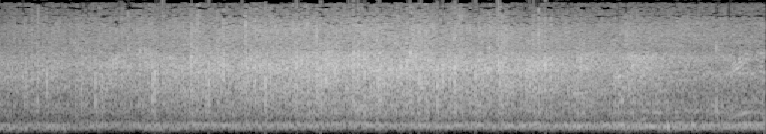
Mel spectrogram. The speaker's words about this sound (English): Ladies and gentlemen, why don't we stand up and give these four Lady Indian senior volleyball players one more big round of applause.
